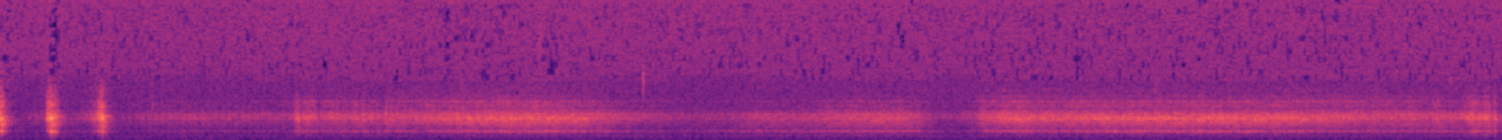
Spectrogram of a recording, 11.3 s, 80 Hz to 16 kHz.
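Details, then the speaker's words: Hallicrafters S-40A shortwave receiver: hissy, scratchy rush swells and fades as the dial turns, same on bands one, two and three; no longer sounds like plates rubbing, owner suspects resonance or oscillation, cause unconfirmed. "so I have heard resonance based type problems in radios that sound scratchy exactly why I don't know"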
